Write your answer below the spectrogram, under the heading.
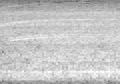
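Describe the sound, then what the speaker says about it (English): A vacuum cleaner used for carpet cleaning runs with a loud, steady whine and airy roar, continuous and close, with no talking. "I'm going to turn our vacuum cleaner on."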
